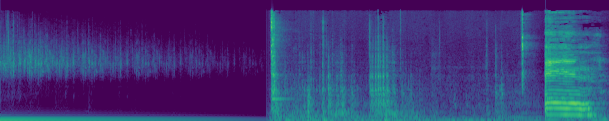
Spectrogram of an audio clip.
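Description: The tail of a synthetic intro sound effect fades out: a deep hum and a high glassy shimmer die away over about two and a half seconds. Then the room sound comes in, with small clicks and handling noises. Near the end a short voiced sound is heard.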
